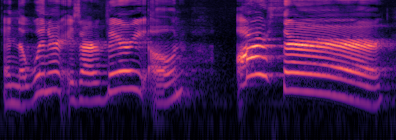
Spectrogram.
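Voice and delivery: winner announcement. A narrator's reading. Principal announcing the contest winner to school, building announcement.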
